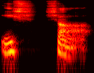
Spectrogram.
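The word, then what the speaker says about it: אשה: And here we have the word for woman, isha. Notice the doggish forte, ish sha. So it's like there's another uh, shin there.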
